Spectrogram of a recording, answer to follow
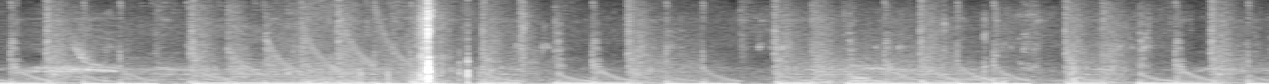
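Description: Background music with a steady beat. About two seconds in comes a single sharp crack of a golf club striking the ball on an approach shot.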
